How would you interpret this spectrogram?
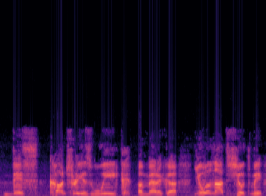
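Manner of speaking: movie villain sneering at the cop he knows can't shoot; foreign bad guy speech. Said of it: "the bad guy starts his speech".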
